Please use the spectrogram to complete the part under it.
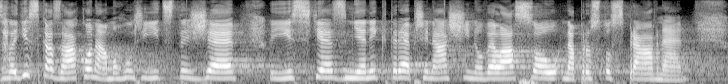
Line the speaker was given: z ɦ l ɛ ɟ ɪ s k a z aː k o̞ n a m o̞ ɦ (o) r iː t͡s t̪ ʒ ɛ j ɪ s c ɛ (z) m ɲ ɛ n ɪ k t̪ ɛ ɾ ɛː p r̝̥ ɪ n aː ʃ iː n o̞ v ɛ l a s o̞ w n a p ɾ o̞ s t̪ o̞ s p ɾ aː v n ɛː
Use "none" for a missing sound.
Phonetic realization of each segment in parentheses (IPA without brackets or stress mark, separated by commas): u, z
